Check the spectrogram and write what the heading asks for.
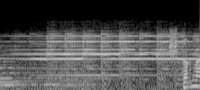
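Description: A bell ringing with a run of metallic strikes over steady high tones, sounded as the start signal for the horse race.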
